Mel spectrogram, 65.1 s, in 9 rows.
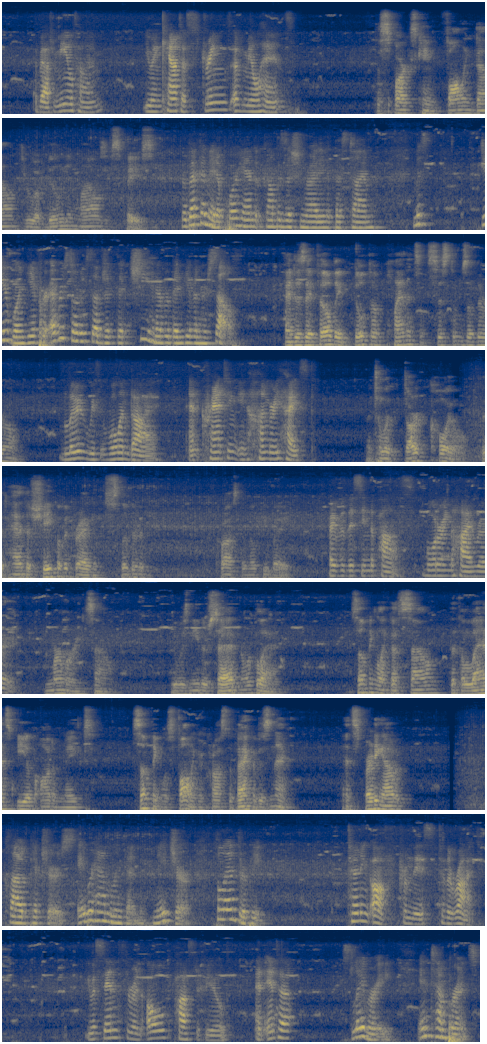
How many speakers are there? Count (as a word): three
